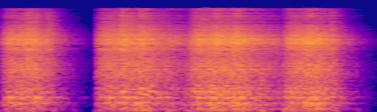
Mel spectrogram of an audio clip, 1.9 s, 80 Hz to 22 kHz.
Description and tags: Perc Loop 1
Looped shots, rhythmic sounds for electronic experimental techno and other. Part of the Techno experimental Soundpack
abstract, groovy, loop, perc, percussion-loop, quantized, rhythmic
